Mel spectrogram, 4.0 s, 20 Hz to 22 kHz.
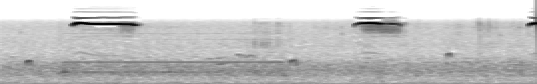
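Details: Slender mongoose calls at Djuma waterhole in South Africa, recorded 6 July 2013: a sharp high whistle, a pause of nearly two seconds, then a shorter wavering whistle and the start of another, over a low hum.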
